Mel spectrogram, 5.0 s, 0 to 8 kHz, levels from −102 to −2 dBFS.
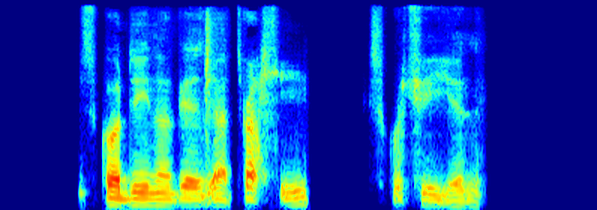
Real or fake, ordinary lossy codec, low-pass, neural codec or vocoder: fake; MP3, 64 kbps; 7.2 kHz; codec, 16 kHz, 1 kbps, X-Codec, HuBERT features, trained on balanced general audio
